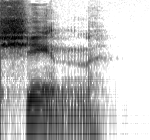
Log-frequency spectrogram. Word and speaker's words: Qin: Visst uttals det Qin? Därav Kina. – Ja, det gör det.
